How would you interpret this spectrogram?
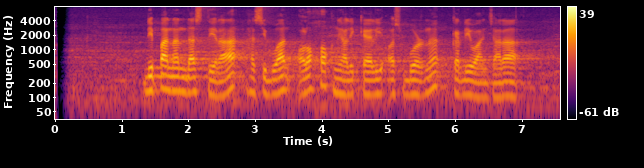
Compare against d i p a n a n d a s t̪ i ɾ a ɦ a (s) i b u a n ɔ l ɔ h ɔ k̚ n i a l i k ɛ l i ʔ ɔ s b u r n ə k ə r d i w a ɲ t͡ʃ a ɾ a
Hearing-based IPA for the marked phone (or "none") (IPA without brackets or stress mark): s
